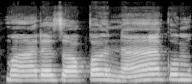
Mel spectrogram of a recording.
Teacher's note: قاف مستعلیہ ہے پور پڑیں گے اور ساکن ہے، اس پہ قلقلہ بھی کریں گے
